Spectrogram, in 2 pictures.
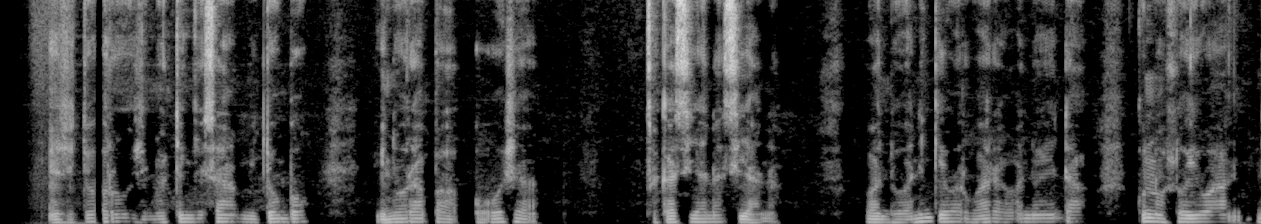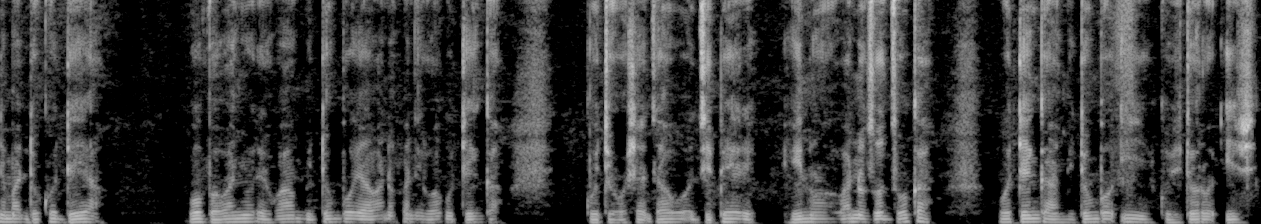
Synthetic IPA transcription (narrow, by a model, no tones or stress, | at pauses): ʐito̞ɾo̞ʐino̞te̞ŋɡe̞samito̞mbo̞ | ino̞ɾapa̰oʃa | d͡zakasijanasijana | ʋantʰuʋane̞ŋɡe̞ʋarwaɾaʋa̰no̞e̞nda | kuno̞ɬo̞iwane̞madʱo̞ko̞dʱe̞ja | ʋo̞b͡vaʋaɲo̞ɾe̞rwamito̞mbo̞jaʋano̞fanirwakute̞ŋɡa | kutiɦo̞ʃad͡zaʋo̞d͡zipe̞ɾe | ɦino̞ʋano̞zo̞d͡zo̞ka | ʋo̞te̞ŋɡamito̞mbo̞ʔijikuʐito̞ɾo̞ʔiːʐi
